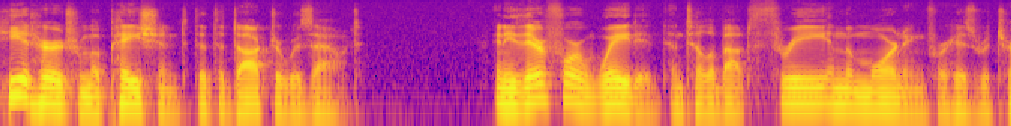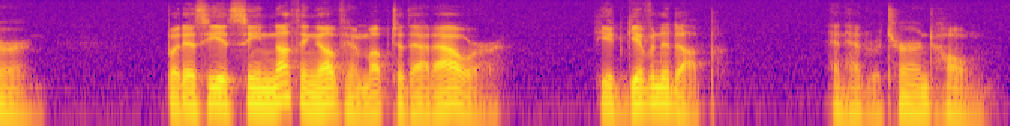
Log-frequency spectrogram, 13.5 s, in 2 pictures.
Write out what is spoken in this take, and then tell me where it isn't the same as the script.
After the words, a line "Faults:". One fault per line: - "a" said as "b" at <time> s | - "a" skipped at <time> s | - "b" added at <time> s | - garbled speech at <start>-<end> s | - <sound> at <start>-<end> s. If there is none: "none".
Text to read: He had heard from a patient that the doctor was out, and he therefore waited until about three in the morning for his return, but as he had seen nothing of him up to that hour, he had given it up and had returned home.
He had heard from a patient that the doctor was out, and he therefore waited until about three in the morning for his return, but as he had seen nothing of him up to that hour, he had given it up and had returned home.
Faults:
none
